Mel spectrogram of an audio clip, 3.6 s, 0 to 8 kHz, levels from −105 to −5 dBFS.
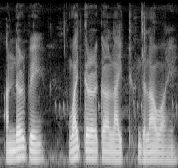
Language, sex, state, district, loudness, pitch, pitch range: Hindi, male, Arunachal Pradesh, Lower Dibang Valley, -20 LUFS, 105 Hz, 95-110 Hz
